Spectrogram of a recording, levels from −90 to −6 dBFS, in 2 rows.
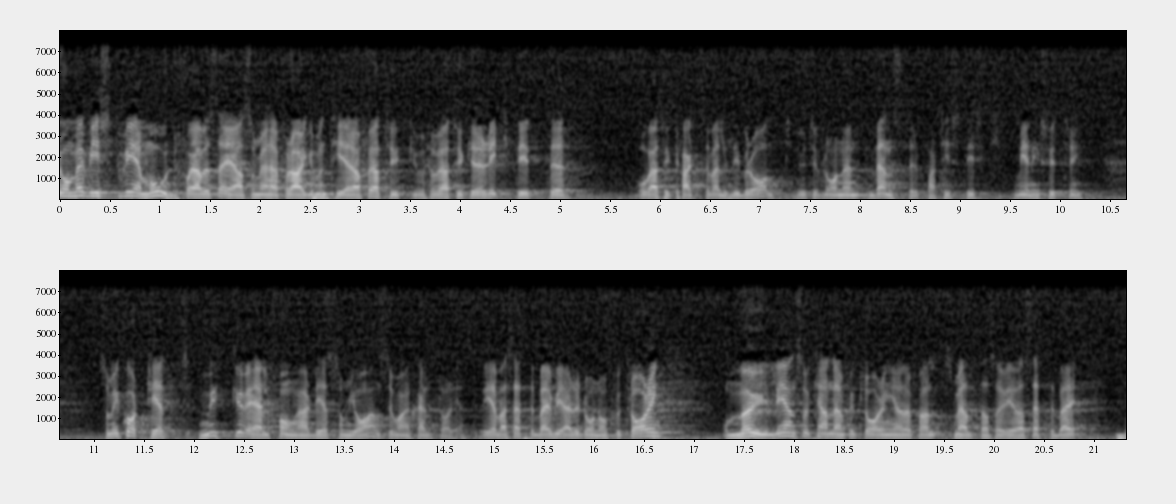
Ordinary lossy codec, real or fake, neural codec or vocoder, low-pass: none; fake; codec, 16 kHz, 16 kbps, FreqCodec, larger model; 7.2 kHz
